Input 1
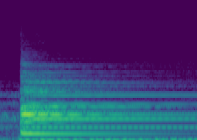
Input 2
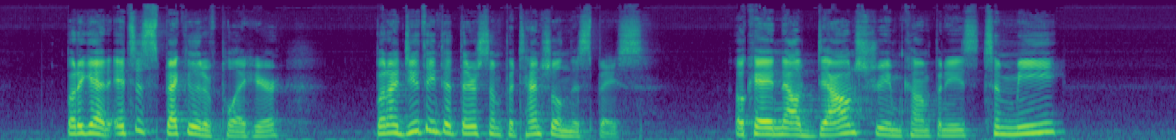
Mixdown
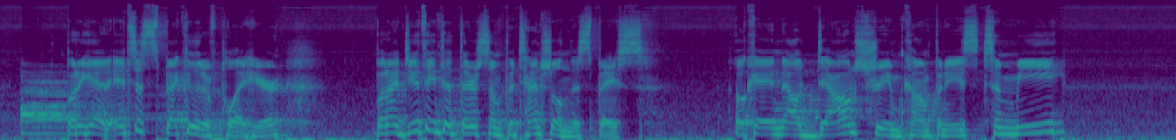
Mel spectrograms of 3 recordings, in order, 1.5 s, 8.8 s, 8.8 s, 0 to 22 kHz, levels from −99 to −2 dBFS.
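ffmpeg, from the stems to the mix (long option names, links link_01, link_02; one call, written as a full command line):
ffmpeg -i stem1.wav -i stem2.wav -filter_complex "[0:a]highpass=frequency=1200:poles=1,volume=-10.5dB[link_01];[1:a]equalizer=frequency=240:width_type=o:width=1.3:gain=-12,acompressor=threshold=-21dB:ratio=6,alimiter=level_in=7dB:limit=-24dB:level=0:latency=1:release=11,volume=-7dB,volume=-0.5dB[link_02];[link_01][link_02]amix=inputs=2:normalize=0,alimiter=level_in=15dB:limit=-24dB:level=0:latency=1:release=87,volume=-15dB" out.wav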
